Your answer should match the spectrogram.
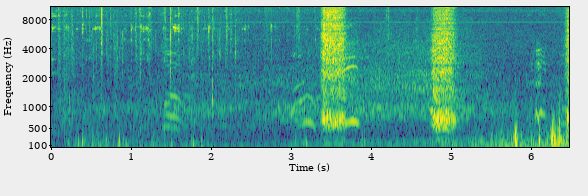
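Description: Horse's hoofbeats on grass as a loose Saddlebred slows from a trot and stops. Two short, loud, breathy bursts come in the second half, about a second and a half apart.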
